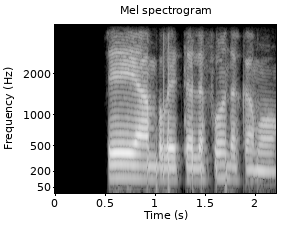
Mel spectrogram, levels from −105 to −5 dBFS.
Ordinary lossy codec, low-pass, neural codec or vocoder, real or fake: Opus, 24 kbps; 3.6 kHz; none; real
